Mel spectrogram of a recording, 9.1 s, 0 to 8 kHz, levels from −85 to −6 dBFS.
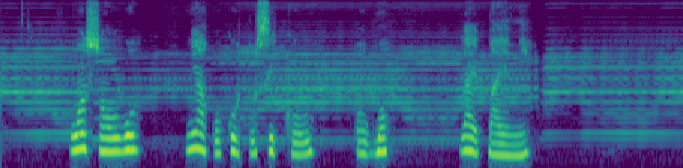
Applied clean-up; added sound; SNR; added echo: none; Harmonica; 14 dB; none.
